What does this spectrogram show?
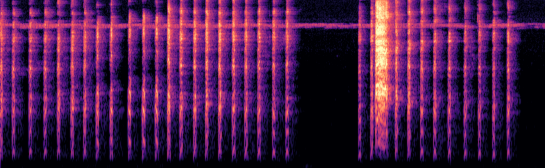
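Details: Hen clucking rapidly and rhythmically for several seconds, falling silent, then returning with a loud rough squawk followed by more quick clucks.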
